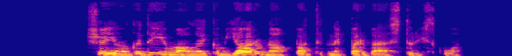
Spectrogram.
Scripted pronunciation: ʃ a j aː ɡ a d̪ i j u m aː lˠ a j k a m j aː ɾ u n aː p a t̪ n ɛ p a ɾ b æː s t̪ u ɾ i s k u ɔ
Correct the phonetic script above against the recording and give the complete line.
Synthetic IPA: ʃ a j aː ɡ a d̪ i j u m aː lˠ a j k a m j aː ɾ u n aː p a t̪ n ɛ p a ɾ v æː s t̪ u ɾ i s k u ɔ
